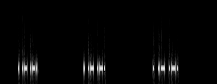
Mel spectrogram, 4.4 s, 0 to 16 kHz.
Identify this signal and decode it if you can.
Morse code, heard as a keyed tone, about 58 wpm, 690 Hz. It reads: EAR EAR EAR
